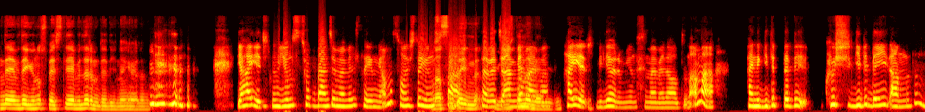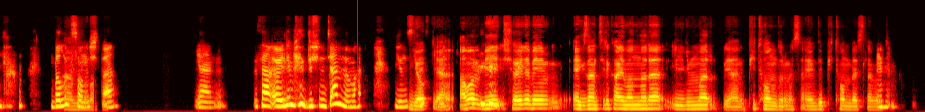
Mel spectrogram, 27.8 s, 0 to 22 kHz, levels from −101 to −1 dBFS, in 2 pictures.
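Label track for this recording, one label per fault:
4.100000	4.910000	clipped -20.5 dBFS
6.080000	7.660000	clipped -21 dBFS
19.240000	19.240000	pop -15 dBFS

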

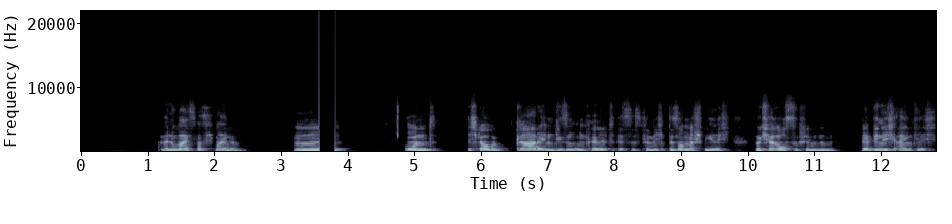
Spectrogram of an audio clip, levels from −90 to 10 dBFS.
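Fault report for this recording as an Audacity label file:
3.570000	3.810000	dropout 241 ms

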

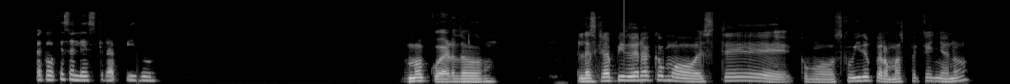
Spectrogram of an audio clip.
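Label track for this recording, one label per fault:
1.370000	1.390000	dropout 18 ms
6.240000	6.240000	pop -7 dBFS

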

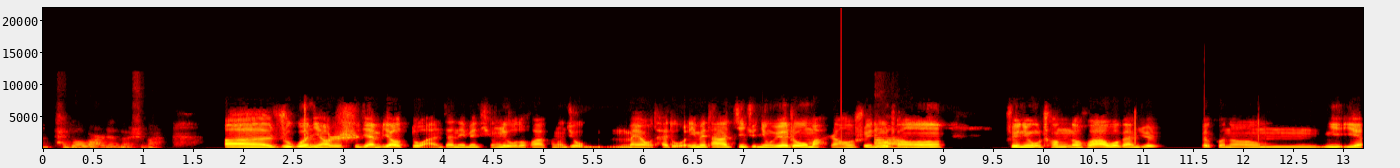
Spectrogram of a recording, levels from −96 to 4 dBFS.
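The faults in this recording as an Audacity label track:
7.990000	7.990000	pop -19 dBFS

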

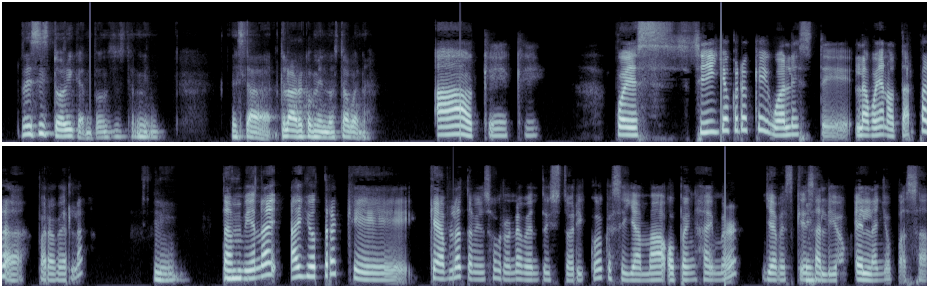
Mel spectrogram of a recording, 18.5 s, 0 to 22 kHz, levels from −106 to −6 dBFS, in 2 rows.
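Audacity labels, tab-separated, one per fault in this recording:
0.880000	0.880000	pop -17 dBFS
4.580000	4.580000	dropout 5 ms
7.190000	7.190000	pop -8 dBFS
13.760000	13.760000	dropout 3.8 ms
16.480000	16.480000	pop -11 dBFS

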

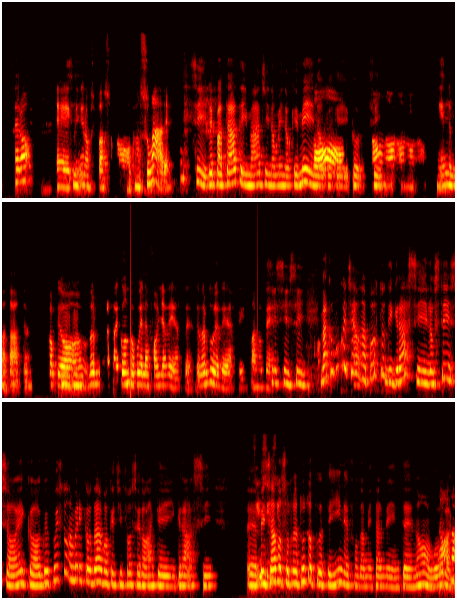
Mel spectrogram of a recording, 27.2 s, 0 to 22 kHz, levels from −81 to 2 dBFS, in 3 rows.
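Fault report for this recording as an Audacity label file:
11.620000	11.620000	pop -14 dBFS
14.160000	14.160000	pop -22 dBFS
21.870000	21.880000	dropout 6.8 ms

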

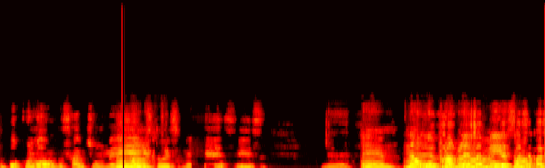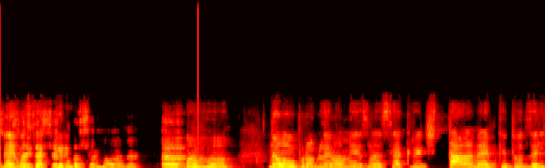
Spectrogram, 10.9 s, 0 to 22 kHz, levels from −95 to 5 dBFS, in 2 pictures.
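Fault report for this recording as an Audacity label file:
1.220000	1.250000	dropout 26 ms
5.450000	5.450000	pop -14 dBFS
7.430000	7.430000	pop -12 dBFS

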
